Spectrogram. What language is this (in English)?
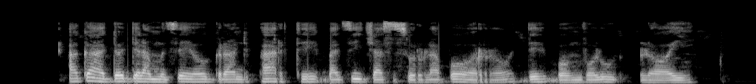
Esperanto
